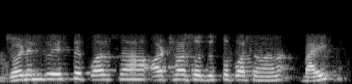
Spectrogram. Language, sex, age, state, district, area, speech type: Nepali, male, 18-30, West Bengal, Alipurduar, urban, conversation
